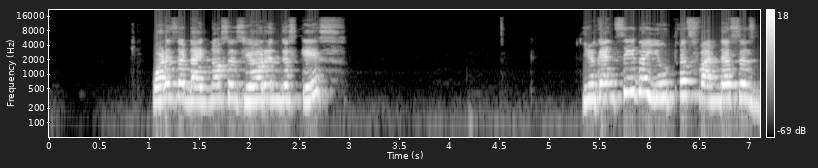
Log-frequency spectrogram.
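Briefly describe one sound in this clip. A young woman speaks calmly into a close microphone, with pauses.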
